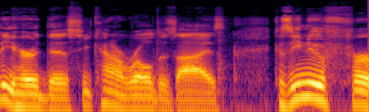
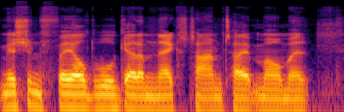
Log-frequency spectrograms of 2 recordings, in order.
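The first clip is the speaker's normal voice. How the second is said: plain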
